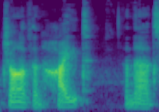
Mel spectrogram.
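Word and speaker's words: Haidt: You may know of a professor called Jonathan Height and that's spelled H AI DT.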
